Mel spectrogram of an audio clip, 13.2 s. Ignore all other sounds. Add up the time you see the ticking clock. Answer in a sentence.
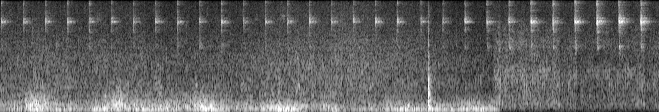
The ticking clock can be heard for 13 seconds in total.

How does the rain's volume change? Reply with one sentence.
The loudness of the rain goes down.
